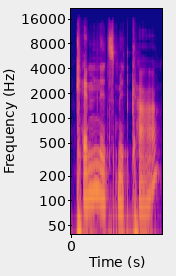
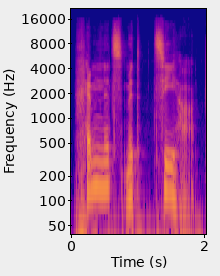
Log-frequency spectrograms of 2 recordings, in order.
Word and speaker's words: Chemnitz: die Aussprache allerdings nicht Chemnitz mit K sein soll, sondern Chemnitz mit CH. Das ist aber auch ein bisschen strittig, weil im 16. Jahrhundert hat man danach vollzogen, dass der Familienname seiner Familie dann noch Chemnitz mit K ausgesprochen wurde, aber er wollte Chemnitz.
